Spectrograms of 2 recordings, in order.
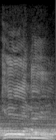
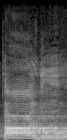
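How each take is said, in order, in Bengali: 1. প্রথম ব্যঞ্জনটি মোটা ও ভারী। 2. প্রথম ব্যঞ্জনটি পাতলা ও চিকন। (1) "বলিষ্ঠ করে পড়তে হয়" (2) "এটা কালু কে বলেছে?"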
